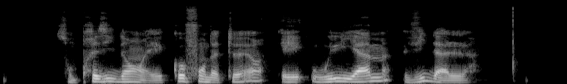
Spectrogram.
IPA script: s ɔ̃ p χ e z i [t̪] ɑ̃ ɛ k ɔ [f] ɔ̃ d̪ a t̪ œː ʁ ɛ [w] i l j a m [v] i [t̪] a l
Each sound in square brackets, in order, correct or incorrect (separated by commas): incorrect, correct, correct, correct, incorrect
